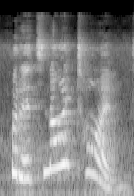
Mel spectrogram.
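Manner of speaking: high, slow little squeak; small high-pitched protest. Acted. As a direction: squeak it out in worry. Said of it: "Stella Luna squeaked".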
